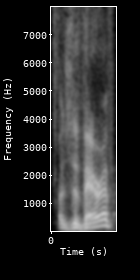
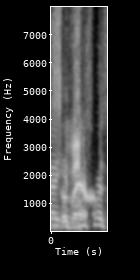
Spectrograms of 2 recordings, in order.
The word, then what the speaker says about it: Zverev: and she has said, tell Miller he's pronouncing Zverev incorrectly. Zverev? Okay. Zverev.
